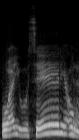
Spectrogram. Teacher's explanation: بإمالة الألف بعد السين · Term: بالإمالة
